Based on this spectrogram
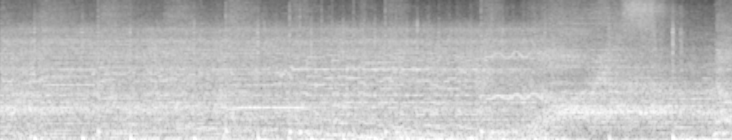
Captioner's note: cheers and applause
